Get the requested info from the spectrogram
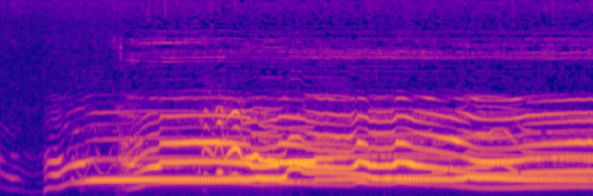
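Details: After a brief pause, Norwegian wolves launch into a group howl, several voices entering and holding long sustained tones at different pitches with gentle wavers and bends.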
